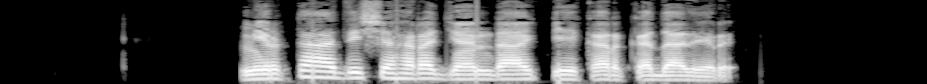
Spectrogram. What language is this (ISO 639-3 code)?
dag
